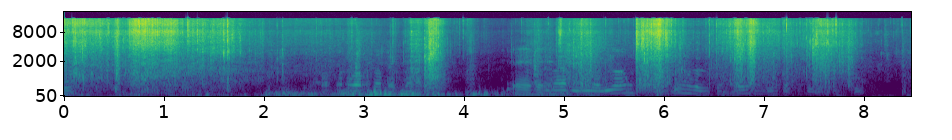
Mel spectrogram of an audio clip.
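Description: Dry vegetation rustling and crunching as someone walks through a plot littered with dead palm fronds and leaves: a steady rustle at first, then a few sharp crackles, with soft voices between them.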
